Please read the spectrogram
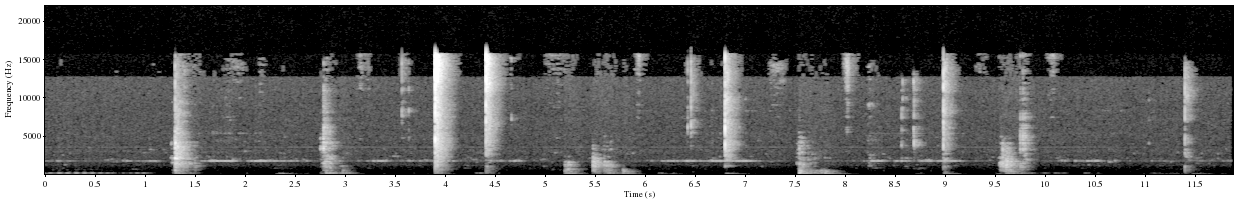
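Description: Plastic K'nex rods and connectors clicking together and knocking on a wooden table while a model is assembled by hand, in about a dozen irregular sharp clicks and taps.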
